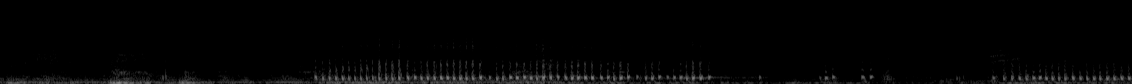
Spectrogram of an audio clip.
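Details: Guinea pig (Cavia porcellus), purr.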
